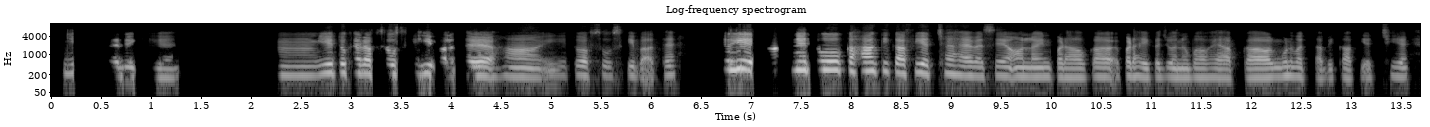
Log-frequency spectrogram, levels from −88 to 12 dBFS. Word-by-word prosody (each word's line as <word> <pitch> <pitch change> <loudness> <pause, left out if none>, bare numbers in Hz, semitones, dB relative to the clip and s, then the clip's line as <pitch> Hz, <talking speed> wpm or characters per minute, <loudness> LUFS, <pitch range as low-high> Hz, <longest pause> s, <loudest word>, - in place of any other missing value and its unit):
ये 225 - -10
तो - - -44
है, 185 - -3
देखिए। 165 -2 -11 1.1
हुँ, 195 0 -11
ये 235 +1 +3
तो 235 - +4
खैर 230 -1 -1
अफ़सोस 220 0 0
की 220 -2 -15
ही 220 - +3
बात - - -8
है 185 -1 +5
हाँ, 175 -3 -4
ये 95 -5 -17
तो 200 - -9
अफ़सोस 185 -1 -9
की 195 0 -11
बात - - -11
है। 200 0 -8 0.5
चलिए 300 0 +9 0.2
आपने 290 -12 +6
तो 290 0 +5
कहा 270 +1 +6
कि 260 - -5
काफ़ी 235 0 +2
अच्छा 220 +1 -3
है 195 -2 -2
वैसे 185 +1 -7
ऑनलाइन 175 0 -4
पढ़ाओ 165 -1 -5
का 175 - -4 0.2
पढ़ाई 175 -3 -4
का 170 +1 -11
जो 170 0 -10
अनुभव 165 0 -7
है 165 -1 -9
आपका 160 +1 -3
और 165 +1 -3
गुणवत्ता 180 -4 -9
भी 150 +1 -18
काफ़ी 155 -2 -13
अच्छी 180 - -19
है। 175 0 -8
185 Hz, 195 wpm, -21 LUFS, 170-225 Hz, 1.1 s, चलिए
